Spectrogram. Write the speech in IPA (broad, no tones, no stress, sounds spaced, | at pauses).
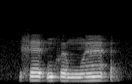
x ɛ ʔ ũ x œ ŋʷ æ̃ ʔ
